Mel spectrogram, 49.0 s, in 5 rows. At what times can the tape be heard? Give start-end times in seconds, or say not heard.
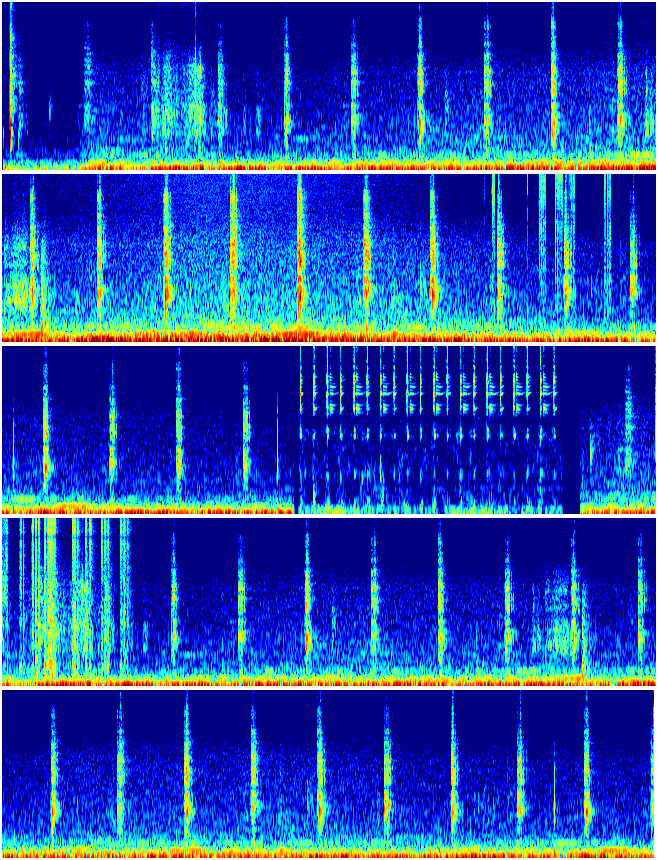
17.0-19.0, 29.4-31.4.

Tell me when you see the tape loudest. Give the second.
30 s.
